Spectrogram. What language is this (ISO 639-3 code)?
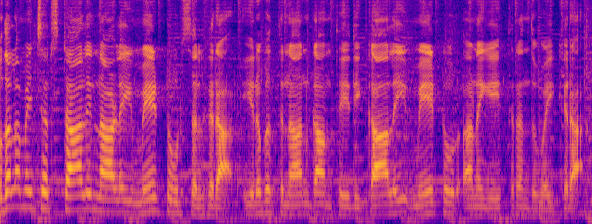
tam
